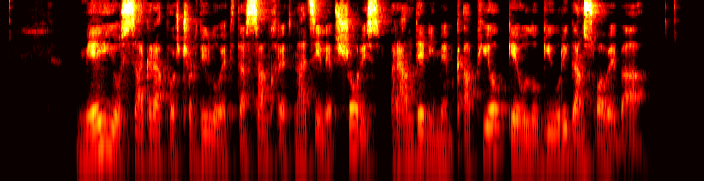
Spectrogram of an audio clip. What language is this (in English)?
Georgian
